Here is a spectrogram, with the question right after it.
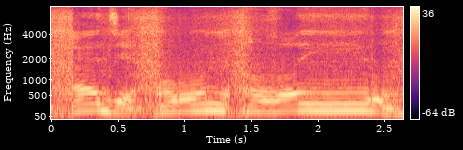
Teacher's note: Maka cara bacanya tanwin dhammahnya dibunyikan dengan jelas atau diizharkan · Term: izhar halki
